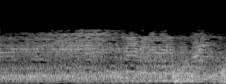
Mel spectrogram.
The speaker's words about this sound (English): My plane dropped out of the sky over Phoenix gently at 3.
